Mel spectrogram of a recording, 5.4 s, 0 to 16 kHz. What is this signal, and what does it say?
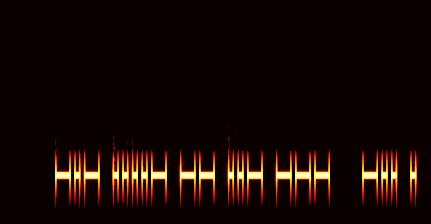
Morse code, heard as a keyed tone, about 20 wpm, 700 Hz. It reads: K4MUO DE
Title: USA Callsign DE Callsign - 5 Characters - 20wpm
